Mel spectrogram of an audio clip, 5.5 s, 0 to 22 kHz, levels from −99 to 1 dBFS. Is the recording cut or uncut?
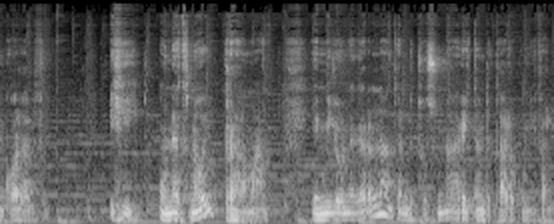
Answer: cut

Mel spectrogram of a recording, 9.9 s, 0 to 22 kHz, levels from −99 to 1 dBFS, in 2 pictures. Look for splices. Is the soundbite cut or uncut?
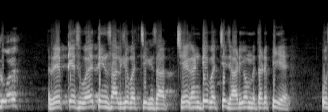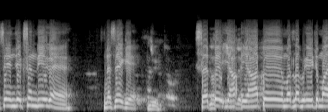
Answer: uncut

